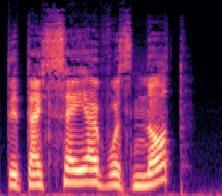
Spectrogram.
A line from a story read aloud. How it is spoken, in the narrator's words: she snapped back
